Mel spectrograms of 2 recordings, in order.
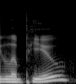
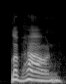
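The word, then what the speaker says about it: LuPone: Why are people mad at Patty Lew? Leone.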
